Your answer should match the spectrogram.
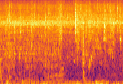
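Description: Water running steadily from a hose onto a fish-cleaning table, over a constant low rumble, with a single sharp click near the end.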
